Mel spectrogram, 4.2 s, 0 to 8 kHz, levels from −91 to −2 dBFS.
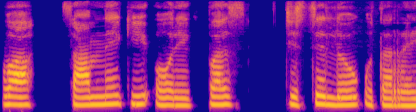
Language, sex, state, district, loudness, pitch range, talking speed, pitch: Hindi, female, Uttarakhand, Uttarkashi, -18 LUFS, 195-215 Hz, 160 wpm, 205 Hz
